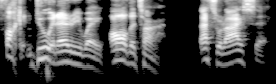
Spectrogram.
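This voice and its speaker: A man hosting a fan reaction show, raspy from yelling at a game, ranting emphatically with swearing and repeated phrases. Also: mid-range voice, big pitch swings, moderate pace. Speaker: fan channel host. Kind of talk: fired-up fan reaction rant.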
